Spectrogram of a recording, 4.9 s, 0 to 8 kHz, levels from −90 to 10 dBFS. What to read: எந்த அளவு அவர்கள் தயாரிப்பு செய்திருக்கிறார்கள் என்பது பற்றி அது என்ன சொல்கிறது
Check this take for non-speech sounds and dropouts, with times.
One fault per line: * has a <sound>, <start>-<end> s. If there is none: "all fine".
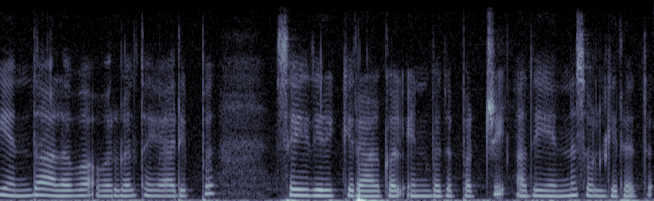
all fine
